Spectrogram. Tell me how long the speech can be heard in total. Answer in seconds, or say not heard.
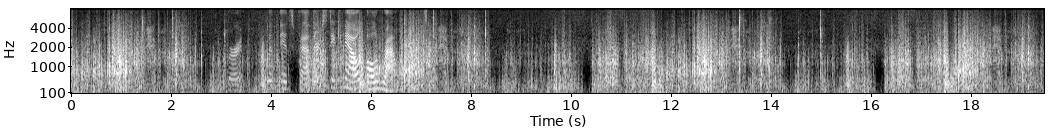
4 s.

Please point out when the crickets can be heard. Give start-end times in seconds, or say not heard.
not heard.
